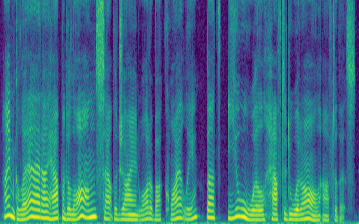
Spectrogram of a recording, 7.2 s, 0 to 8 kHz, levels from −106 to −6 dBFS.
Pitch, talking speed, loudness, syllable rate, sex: 205 Hz, 175 wpm, -15 LUFS, 4.1 syllables/s, female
